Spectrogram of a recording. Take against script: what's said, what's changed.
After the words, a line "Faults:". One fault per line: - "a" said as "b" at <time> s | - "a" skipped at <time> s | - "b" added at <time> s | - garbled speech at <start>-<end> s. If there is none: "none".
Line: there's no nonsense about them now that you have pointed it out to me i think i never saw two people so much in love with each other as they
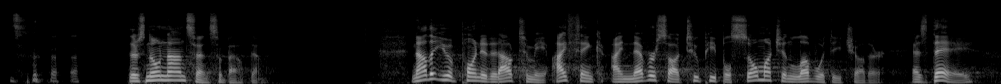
there's no nonsense about them now that you have pointed it out to me i think i never saw two people so much in love with each other as they
Faults:
none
